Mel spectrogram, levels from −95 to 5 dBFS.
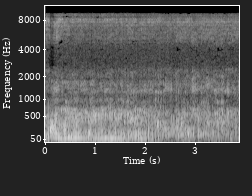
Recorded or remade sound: remade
